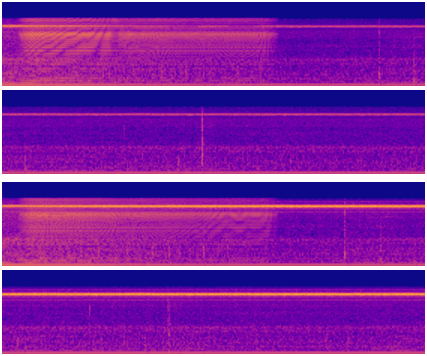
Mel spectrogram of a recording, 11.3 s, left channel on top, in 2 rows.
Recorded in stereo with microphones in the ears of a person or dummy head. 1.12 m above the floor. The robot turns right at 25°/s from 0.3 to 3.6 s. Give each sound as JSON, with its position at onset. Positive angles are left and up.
{"t": 0.0, "sound": "an insect", "azimuth_deg": -155}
